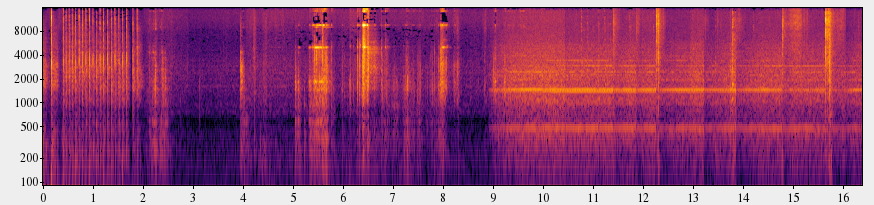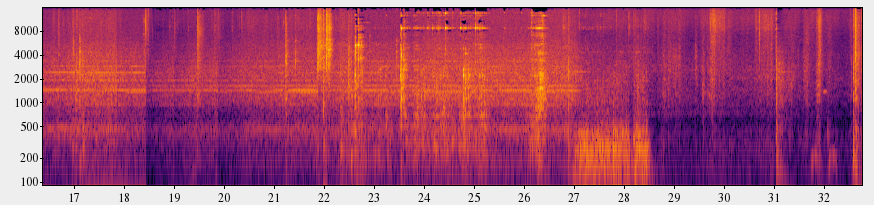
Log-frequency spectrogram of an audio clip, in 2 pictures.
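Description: Workshop metalworking: steel parts clink and knock a few times, then an electric machine runs steadily with a constant hum and intermittent crackle for most of the time, stopping shortly before the end.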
